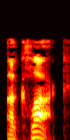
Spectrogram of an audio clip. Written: o'clock

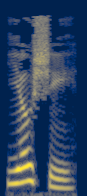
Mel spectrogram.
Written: yoshi

